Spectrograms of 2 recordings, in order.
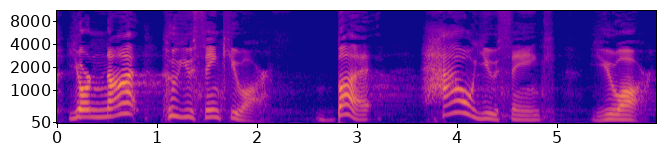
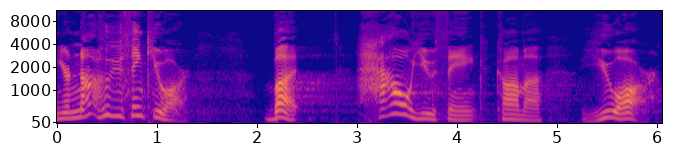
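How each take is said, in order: First: Slow, deliberate pauses before "how you think you are"; pause, then lean on "how"; quote with pauses. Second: "not" stressed, long pause, then slow "how you think, you are"; marked pauses. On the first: Retold or imitated. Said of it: "So hear that with the pauses". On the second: Shown as a demonstration. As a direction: spell out each pause, slowly. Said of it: "the inflection here".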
